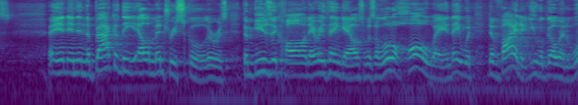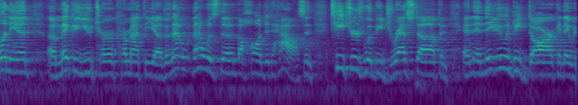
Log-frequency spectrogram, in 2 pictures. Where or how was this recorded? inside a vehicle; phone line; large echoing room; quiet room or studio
large echoing room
